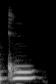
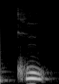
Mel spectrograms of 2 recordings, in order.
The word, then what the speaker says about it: coup: Un coup. Non. Non. Un coup. Le P ne se prononce pas. Un coup. Et donc, on n'entend pas le son P.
